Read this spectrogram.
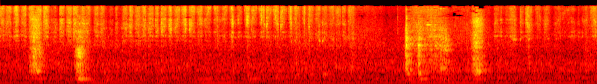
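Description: A tool scrapes against spinning wood with a hissing rasp.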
